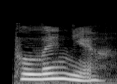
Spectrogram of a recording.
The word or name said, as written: polynia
